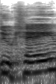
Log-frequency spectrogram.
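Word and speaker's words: Duquesne: Yukon or Auburn can make it BYU and duaine that's how you say it Duke Kane uh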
